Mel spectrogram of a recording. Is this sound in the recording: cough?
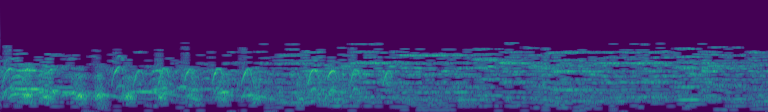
no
